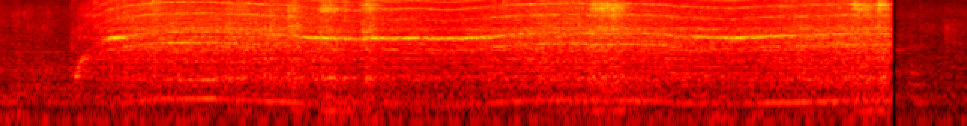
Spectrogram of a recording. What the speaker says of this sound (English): Now I'm going to beat the eggs in.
